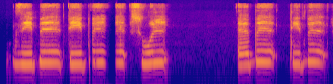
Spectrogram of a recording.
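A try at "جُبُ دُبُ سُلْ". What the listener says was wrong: ஜி அல்ல. ஜி என்று சொன்னா என்ன செய்யணும்?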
